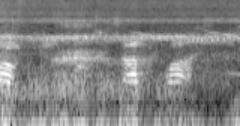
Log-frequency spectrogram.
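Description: Faint, distant voices calling out a few short times, over a low rumble at the bottom of the sound.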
